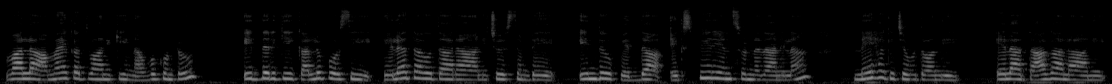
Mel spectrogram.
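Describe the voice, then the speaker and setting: A woman narrating a story, lively and chatty, speaking to her listeners. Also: on the high side, normal speed, slight background noise.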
